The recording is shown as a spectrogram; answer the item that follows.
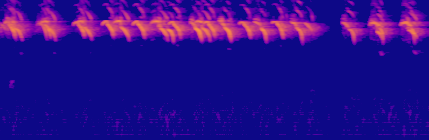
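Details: Colorful baby chicks peeping together: rapid high, downward-sliding cheeps that overlap in a busy stream, with a short pause near the end before the chorus resumes.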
